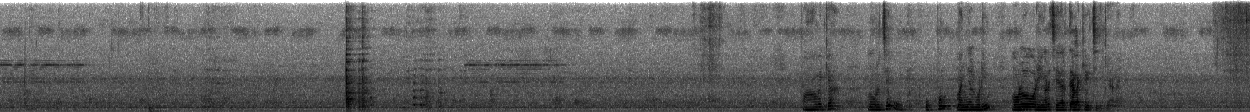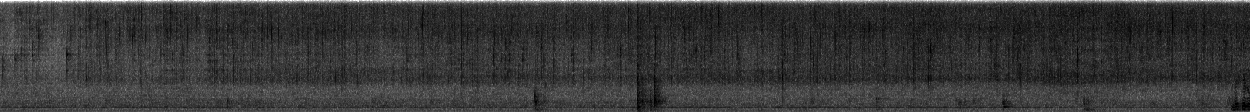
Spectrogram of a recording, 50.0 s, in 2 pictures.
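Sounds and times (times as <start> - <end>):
vegetables sizzling in hot oil: 24.3 - 50.0.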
